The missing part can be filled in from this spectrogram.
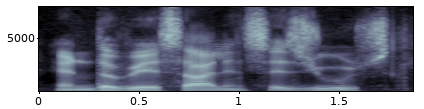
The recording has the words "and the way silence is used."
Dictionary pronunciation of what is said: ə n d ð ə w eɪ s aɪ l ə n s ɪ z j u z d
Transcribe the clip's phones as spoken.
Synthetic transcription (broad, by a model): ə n d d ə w eɪ s aɪ l ə n s ɪ z j u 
